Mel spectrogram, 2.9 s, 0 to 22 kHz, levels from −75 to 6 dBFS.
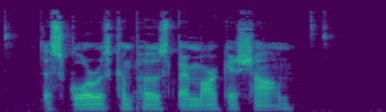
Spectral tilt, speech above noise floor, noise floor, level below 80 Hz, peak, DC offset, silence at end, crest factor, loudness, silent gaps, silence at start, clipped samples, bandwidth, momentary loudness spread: -0.5 dB/octave; 24 dB; -46 dBFS; -66 dBFS; 0 dBFS; under 0.1%; 0.45 s; 24 dB; -20 LUFS; none; 0.05 s; under 0.1%; 16.5 kHz; 21 LU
